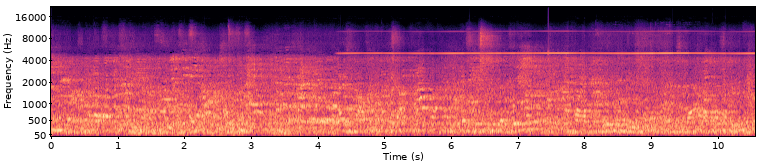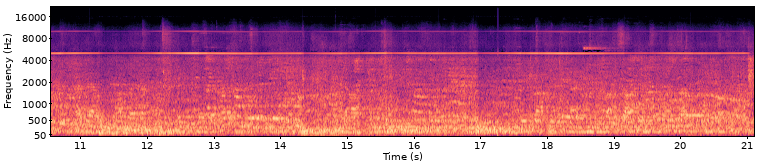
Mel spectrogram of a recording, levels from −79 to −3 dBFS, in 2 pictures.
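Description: Gain pumping runs through this whole recording of everyday sounds: the gain swings by roughly 5 dB, flattening the dynamics. The likely cause is microphone gain set far too high with a fast limiter or compressor clamping down on each peak. A feedback whistle starts at 4.22 s and lasts to the end, a steady 5 kHz tone swelling and fading slowly about 10 dB below the sound. It likely comes from a loudspeaker-to-microphone loop sitting just at the edge of feedback, so one frequency rings on without building up. A repeated buffer occurs at 7.45 s and again at 17.25 s. Each is a brief click or buzz where a chunk of about 10.7 ms plays twice with hard joins, which fits a 512-sample buffer replayed once when fresh audio arrived late.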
